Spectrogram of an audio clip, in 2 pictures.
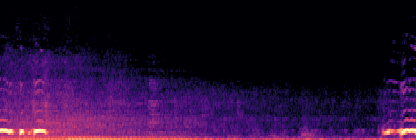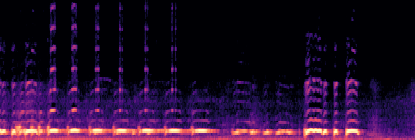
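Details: Local zebra dove singing actively to answer and lure rivals: one coo phrase, a quiet gap, then a rapid rolling string of staccato coos followed by two short bubbling phrases, with faint low background noise.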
